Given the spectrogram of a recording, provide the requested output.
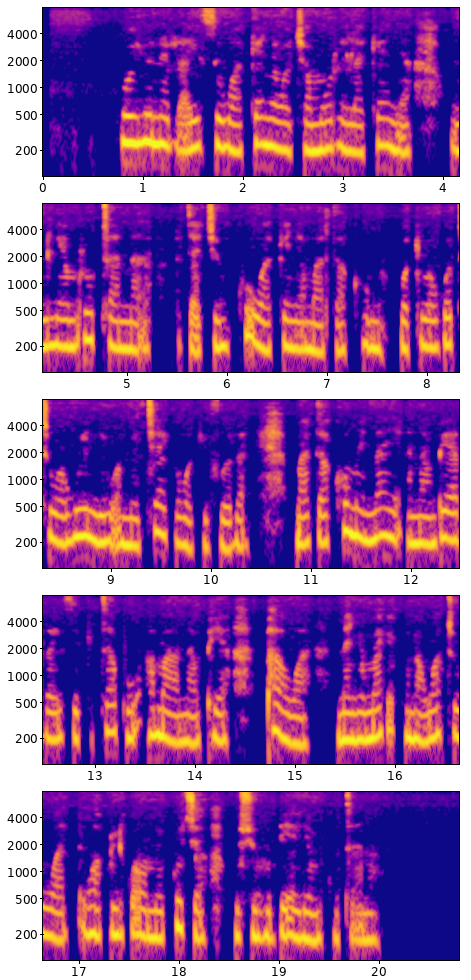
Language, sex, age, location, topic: Swahili, female, 18-24, Nakuru, government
